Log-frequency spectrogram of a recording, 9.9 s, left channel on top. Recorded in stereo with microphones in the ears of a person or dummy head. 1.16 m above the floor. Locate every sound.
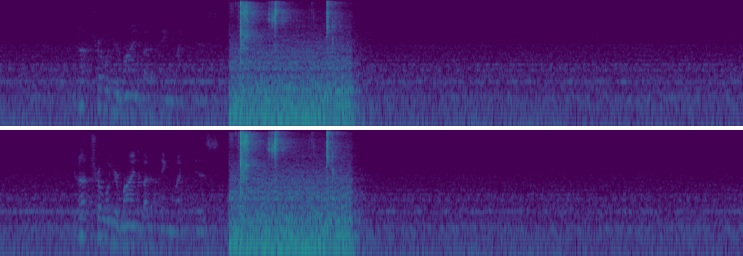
1.0 s a man speaking: 35° right (ahead or behind), 1.5 m
3.1 s a crack: 5° right (ahead or behind), 0.7 m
